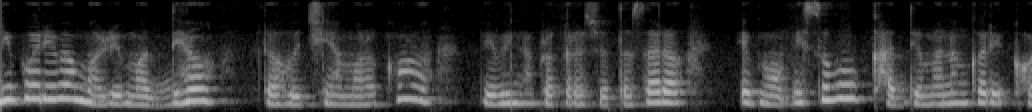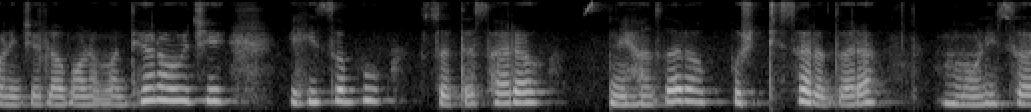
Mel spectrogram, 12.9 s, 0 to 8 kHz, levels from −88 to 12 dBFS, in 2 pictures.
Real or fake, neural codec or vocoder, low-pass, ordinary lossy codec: real; none; 7.2 kHz; none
